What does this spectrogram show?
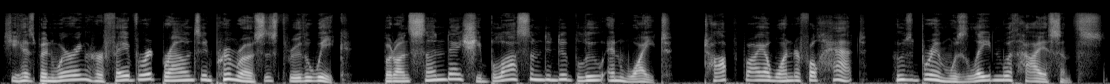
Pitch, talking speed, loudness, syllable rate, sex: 175 Hz, 175 wpm, -18 LUFS, 4.8 syllables/s, male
